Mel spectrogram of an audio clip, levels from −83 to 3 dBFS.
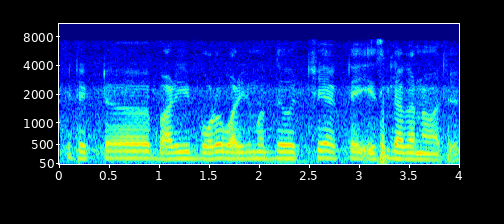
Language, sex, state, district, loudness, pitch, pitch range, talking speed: Bengali, male, West Bengal, Kolkata, -29 LUFS, 150 Hz, 135-160 Hz, 150 wpm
